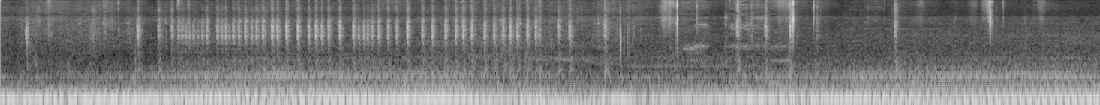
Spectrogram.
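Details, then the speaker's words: Air suspension car with Airlift Performance pillowball strut top mount, heard while driving: scattered sharp clunks and knocks over road rumble, a worn strut top pillowball bearing; the struts must be removed to replace it. "uh and yeah it's not nice it sounds like it's really awkward driving around and it's just like er everywhere"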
